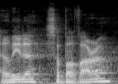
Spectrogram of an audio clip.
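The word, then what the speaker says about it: Elida Sobalvarro: Uh, Alita Sabvaro from YMCA uh, Community Resource Center.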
